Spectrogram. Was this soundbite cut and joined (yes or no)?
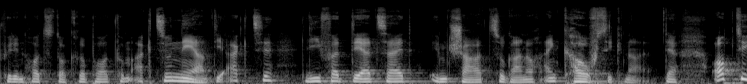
yes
